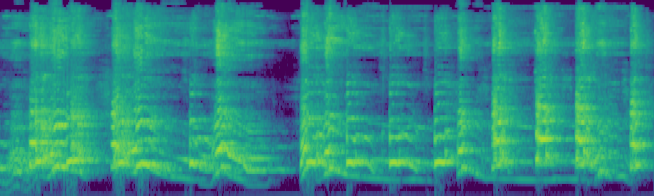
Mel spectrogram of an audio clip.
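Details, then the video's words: Pet dogs Atka and Nuka howling along with a recording of their own earlier howls at home. Voices layer in a dense chorus of wavering howls, some notes bending downward, others pulsing in short repeated rises. "Atka & Nuka howl at - an old video of them howling at - an even older video of them howling."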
